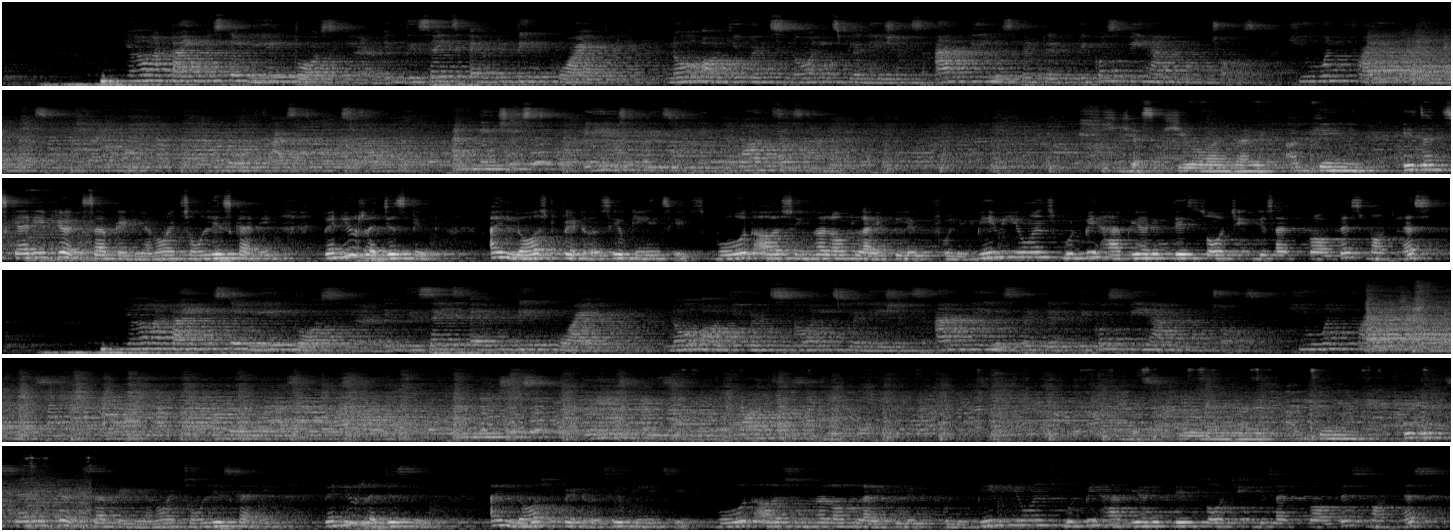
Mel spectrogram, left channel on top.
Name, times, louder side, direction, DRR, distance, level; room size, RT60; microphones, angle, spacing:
voice 1, 0.9-12.5 12.9-16.0 16.3-19.8 20.3-23.0, equal, 15° left, 3.0 m, -34 dB
sound 1, 13.6-29.9, right 4 dB, 65° right, 0.6 m, -34 dB
sound 2, 21.4-21.6 22.6-22.8 24.3-24.5 25.9-26.1 27.2-27.7 28.2-28.4 29.4-29.7 30.5-31.0 31.4-31.8 32.3-32.8 33.2-33.5 34.1-34.3 35.0-35.3 36.7-36.9 37.8-38.0 38.9-39.2, equal, 20° right, 3.7 m, -51 dB
voice 2, 25.3-33.4 33.9-43.3, left 6 dB, 75° left, 0.3 m, -26 dB
11.0 x 10.5 x 6.3 m
head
